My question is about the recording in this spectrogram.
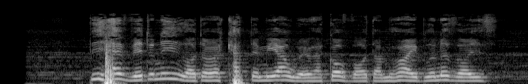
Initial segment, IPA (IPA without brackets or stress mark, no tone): b̥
